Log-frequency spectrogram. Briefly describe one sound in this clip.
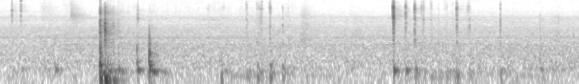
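Fingers tap on a laptop keyboard.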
